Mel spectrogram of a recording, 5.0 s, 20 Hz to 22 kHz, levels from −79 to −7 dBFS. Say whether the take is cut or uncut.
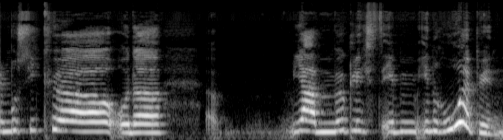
uncut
